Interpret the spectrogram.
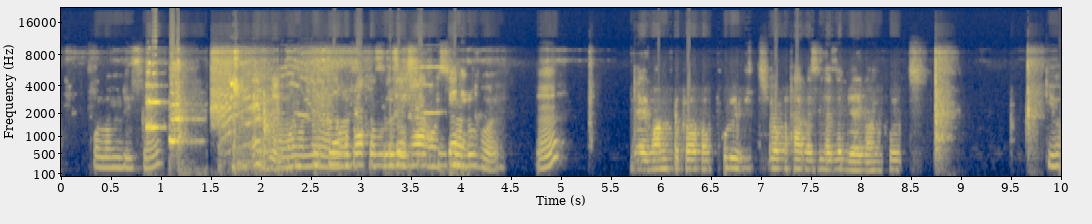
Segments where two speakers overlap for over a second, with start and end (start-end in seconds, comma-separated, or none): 2.2-4.3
